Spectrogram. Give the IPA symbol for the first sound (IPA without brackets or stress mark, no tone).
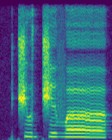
t͡ʃ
